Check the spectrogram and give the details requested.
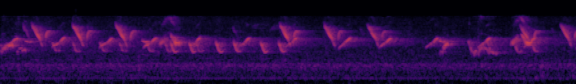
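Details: Red-whiskered bulbul with a fine voice at a trapping site: vigorous, fast bursts of sweeping, high chirps, closely packed and uneven in rhythm, with a faint hum underneath.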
